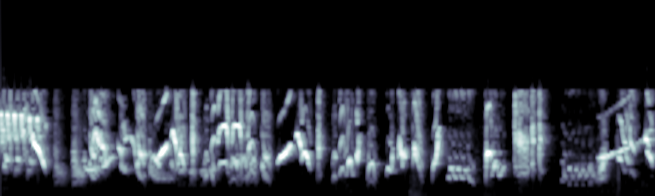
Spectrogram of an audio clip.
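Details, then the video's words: Oriental magpie-robin, Indonesian form, dancing and fanning its tail as it sings loud, clear phrases of swooping whistles, chattering notes and rapid trills, with short gaps between bursts in a quiet setting. "Choè Than Indo hót múa xoè"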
